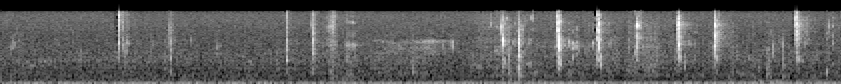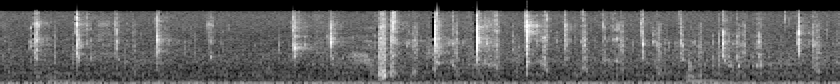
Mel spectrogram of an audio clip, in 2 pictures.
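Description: Close-up eating sounds: chewing and lip-smacking as buffalo wings are eaten, heard as a run of short wet clicks that come thickest about five seconds in and again near twelve seconds. A fork clinks in a foil food tray.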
